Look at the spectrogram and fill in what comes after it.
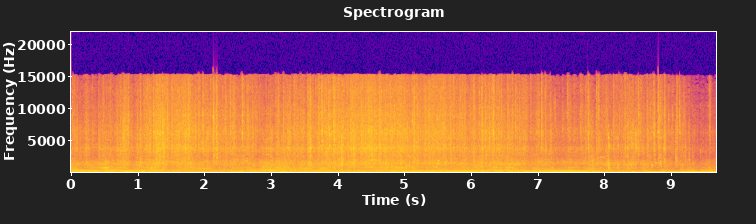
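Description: Historic hill-climb car's engine pulling hard at high revs, heard from inside the cabin. Its pitch dips about a second in, holds high and steady, then drops near the end.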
